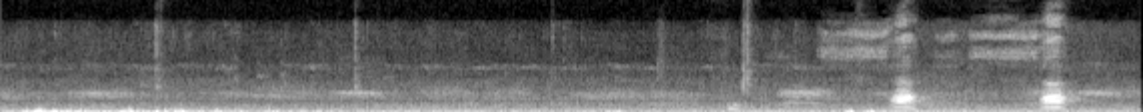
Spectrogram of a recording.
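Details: A gallinule bringing nesting material gives two loud, harsh, nasal notes about a second apart, over a low rumble of wind or handling noise.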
